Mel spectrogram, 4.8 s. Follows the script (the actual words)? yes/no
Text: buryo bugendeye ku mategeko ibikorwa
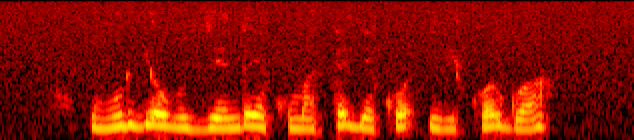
yes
